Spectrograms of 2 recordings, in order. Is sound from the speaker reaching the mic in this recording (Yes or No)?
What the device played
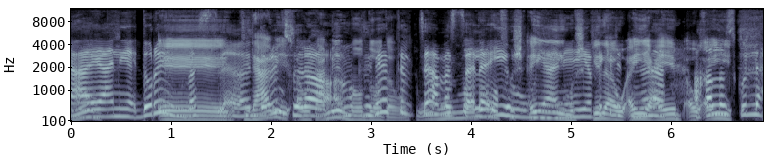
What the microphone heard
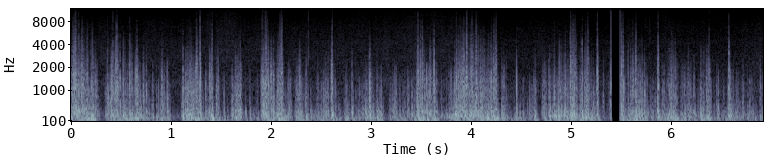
No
